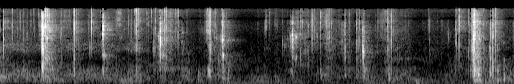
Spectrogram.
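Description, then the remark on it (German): Crinkling of a Galaxy chocolate bar wrapper as it is opened: a quick, irregular run of crisp, crackly rustles and snaps, some sharper bursts standing out, with no talking. “Ich muss versuchen, irgendwie aufzumachen, damit ihr noch, nachher noch die Verpackung sieht.”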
